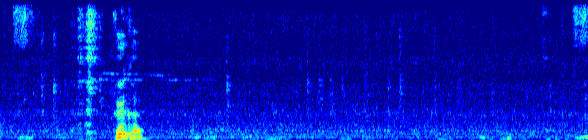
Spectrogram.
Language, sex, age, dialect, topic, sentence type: Bhojpuri, male, 51-55, Northern, agriculture, statement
